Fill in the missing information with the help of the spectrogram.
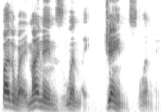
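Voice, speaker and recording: A teenage student actor playing a brisk, assured, well-educated gentleman in an amateur radio play. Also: medium pitch, very animated, no room sound, studio quality. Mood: genial, considering. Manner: breezy, assured, clipped questions.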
